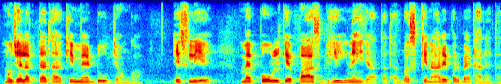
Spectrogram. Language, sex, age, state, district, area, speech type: Urdu, male, 45-60, Uttar Pradesh, Gautam Buddha Nagar, urban, spontaneous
